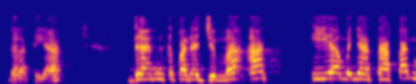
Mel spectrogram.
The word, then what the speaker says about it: Galatia: mendirikan Jemaat di Galatia bacanya Galatia ibu bapaknya bukan galaxia Galatia dan kepada Jemaat ia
